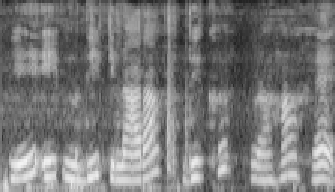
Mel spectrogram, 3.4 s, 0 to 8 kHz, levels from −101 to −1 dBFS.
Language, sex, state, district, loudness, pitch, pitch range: Hindi, female, Madhya Pradesh, Dhar, -16 LUFS, 230 Hz, 215-255 Hz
